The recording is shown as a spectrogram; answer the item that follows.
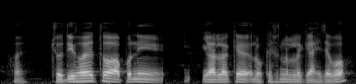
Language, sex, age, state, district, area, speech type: Assamese, male, 18-30, Assam, Kamrup Metropolitan, rural, spontaneous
